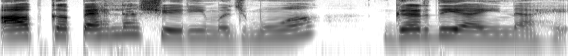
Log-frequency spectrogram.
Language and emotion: Urdu, neutral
